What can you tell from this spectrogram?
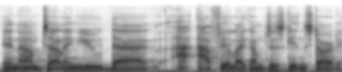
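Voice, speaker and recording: A man talks at a fairly slow pace with medium pitch and fairly even intonation. Audible room echo and noticeable background noise surround him. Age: 50s. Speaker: podcast host. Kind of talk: casual chat.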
